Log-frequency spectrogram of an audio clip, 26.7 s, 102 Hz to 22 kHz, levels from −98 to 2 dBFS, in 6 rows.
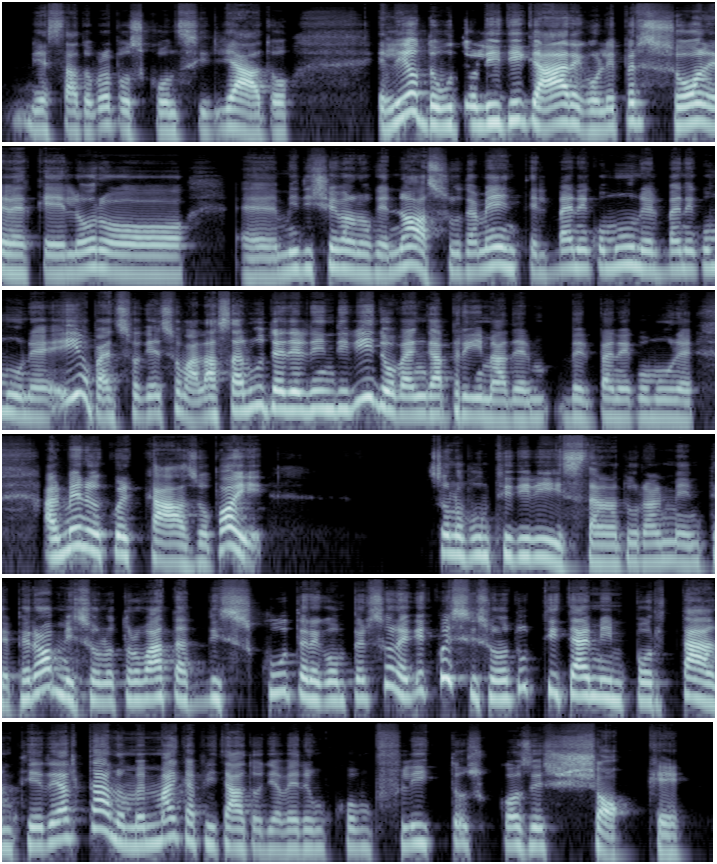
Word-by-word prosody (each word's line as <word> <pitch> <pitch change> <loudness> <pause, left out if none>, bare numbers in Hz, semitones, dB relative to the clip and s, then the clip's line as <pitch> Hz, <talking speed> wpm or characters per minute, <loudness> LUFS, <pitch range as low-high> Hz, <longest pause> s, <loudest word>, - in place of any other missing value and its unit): mi 175 - -9
è 170 - -4
stato 165 -1 -4
proprio 185 -2 -3
sconsigliato 155 -1 0 0.5
e - - -4
lì - - +5
ho - - +7
dovuto 200 -1 +1
litigare 220 0 +7
con 170 0 -2
le 185 +1 -3
persone 225 -2 +3
perché 170 -1 -3
loro, 170 -3 -2 0.3
ehm, 155 0 -8
mi 185 - -2
dicevano 195 -1 -2
che: 170 -1 -5
"No 215 +7 0
assolutamente, 195 +2 -1
il 170 -1 -13
bene 205 +2 -2
comune 210 +1 -3
il 185 - -9
bene 195 +1 -4
comune". 195 -3 -4
Io 380 - 0
penso 175 - -3
che 185 - -5
insomma 215 +3 -2
la 185 0 +1
salute 230 +5 +2
dell'individuo 230 +6 +2
venga 190 0 +1
prima 180 -5 -2
del 160 0 -5
b 170 - -10
del 165 -2 -9
bene 170 0 -4
comune, 165 -2 -6 0.4
almeno 265 +8 +4
in 240 - +3
quel 220 -3 +1
caso 160 -3 +3
poi 380 +9 +5 1.0
sono 230 -3 0
punti 210 0 -3
di 205 0 -1
vista 165 -6 -1
naturalmente 165 +1 -5
però 270 +10 +4
mi 225 -6 0
sono 195 -2 -3
trovata 220 +2 +1
a - - -1
discutere 225 +5 -2
con 205 0 -3
persone, 230 - -1
che 290 +3 -5
questi 450 - +3
sono 220 -1 0
tutti 320 -5 -5
temi 245 -2 +5
importanti 200 -1 +2
in - - 0
realtà, 260 - +2
non 210 -8 -2
m'è 195 - -1
mai 245 +7 +1
capitato 195 -7 -3
di 175 - -8
avere 175 +1 -6
un 175 -1 -11
conflitto 205 +4 -8
su - - -12
cose 195 -1 -3
sciocche, 145 -6 -2
195 Hz, 175 wpm, -21 LUFS, 175-225 Hz, 1.0 s, ho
